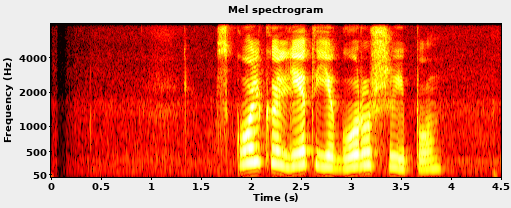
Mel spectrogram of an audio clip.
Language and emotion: Russian, neutral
